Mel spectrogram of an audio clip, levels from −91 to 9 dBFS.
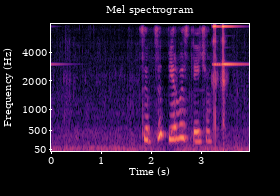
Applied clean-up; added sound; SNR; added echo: none; Bicycle bell; -2 dB; reverberation time 0.2 s.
